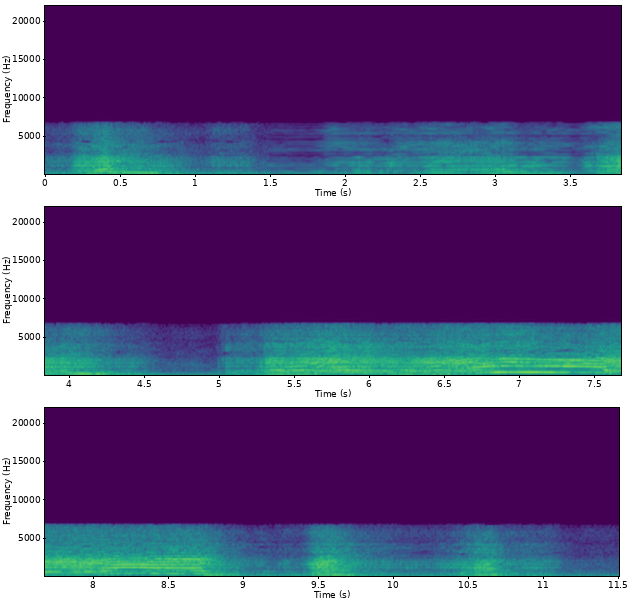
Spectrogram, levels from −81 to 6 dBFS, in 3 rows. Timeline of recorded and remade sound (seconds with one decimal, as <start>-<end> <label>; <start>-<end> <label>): 0.0-1.5 recorded; 1.5-4.0 remade; 4.0-11.5 recorded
